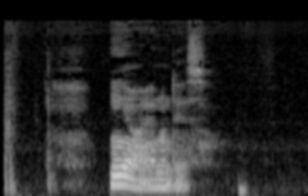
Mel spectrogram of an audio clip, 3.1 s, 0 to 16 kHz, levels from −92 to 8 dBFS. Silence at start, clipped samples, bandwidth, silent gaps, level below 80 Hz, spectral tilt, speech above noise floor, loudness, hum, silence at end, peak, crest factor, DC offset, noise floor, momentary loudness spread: 0.05 s; under 0.1%; 11.5 kHz; none; -48 dBFS; -7 dB/octave; 46 dB; -21 LUFS; none; 0.6 s; -6 dBFS; 18 dB; under 0.1%; -65 dBFS; 27 LU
